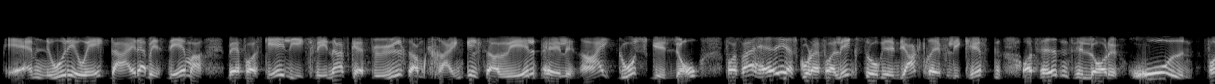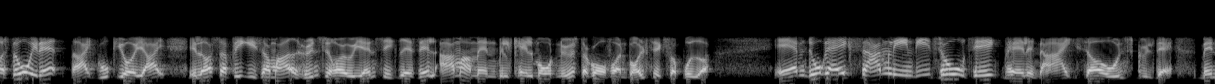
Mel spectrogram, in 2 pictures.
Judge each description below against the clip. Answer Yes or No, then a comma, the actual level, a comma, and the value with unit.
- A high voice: Yes, high, 210 Hz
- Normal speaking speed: Yes, average, 195 wpm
